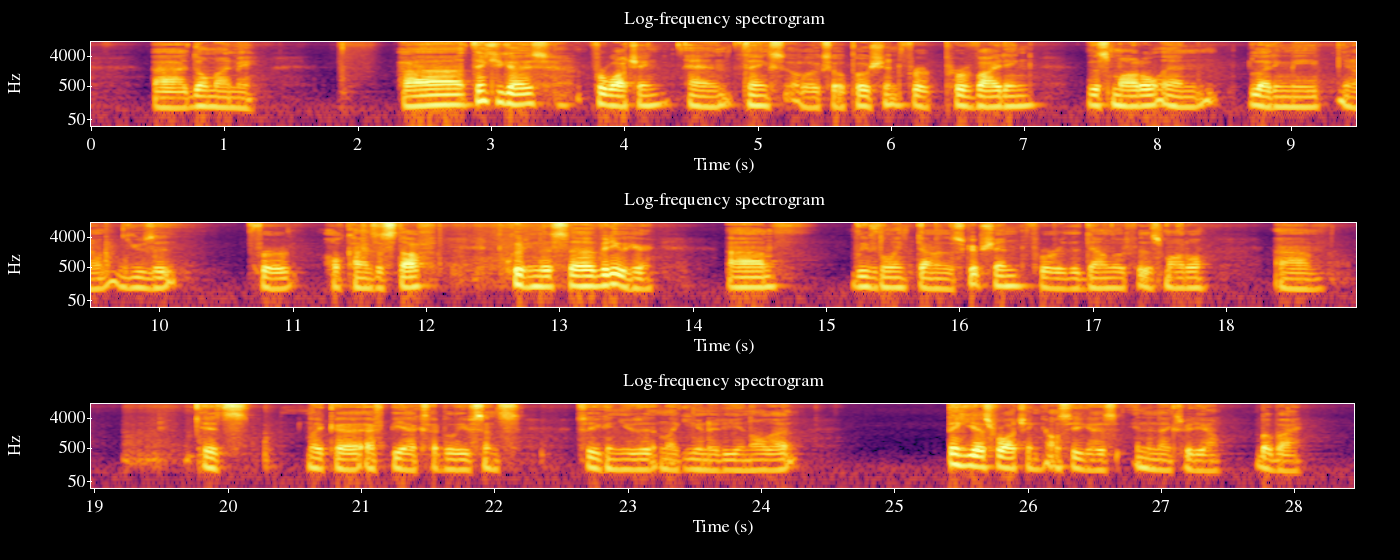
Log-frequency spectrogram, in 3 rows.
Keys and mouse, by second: 3.9-21.0 drag.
